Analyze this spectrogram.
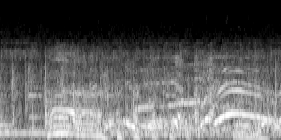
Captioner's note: cheering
